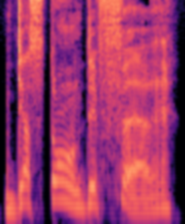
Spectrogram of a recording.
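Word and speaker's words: Gaston Defferre: Gaston Defer. – Precis, jag tror du ska känna dig stolt över uttalet också. Det kändes trovärdigt.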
